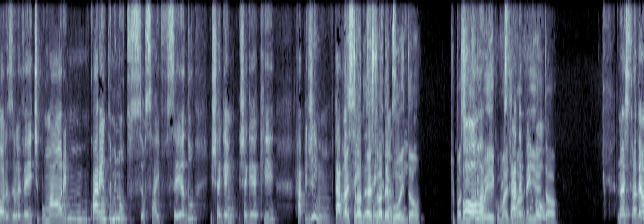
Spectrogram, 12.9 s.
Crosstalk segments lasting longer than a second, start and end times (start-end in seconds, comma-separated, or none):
6.8-8.4, 9.2-11.1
